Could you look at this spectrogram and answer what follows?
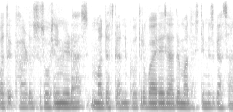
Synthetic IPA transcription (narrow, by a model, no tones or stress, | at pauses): pɐt̪ɨkʰaːɽussoːʃɐlmiːɖijaːsmɐd̪ɐt̪kɐɾnkʰoːt̪ɨɾʋaːɾed͡ʒaːd̪ɨmɐd̪ʱɐst̪imisɡaːt͡sãːn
